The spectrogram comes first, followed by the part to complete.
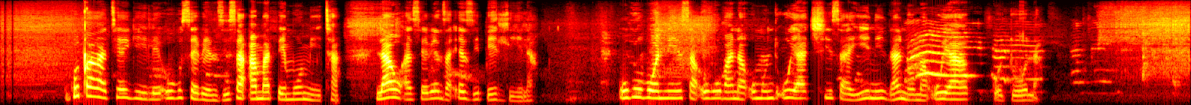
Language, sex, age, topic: North Ndebele, female, 36-49, health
